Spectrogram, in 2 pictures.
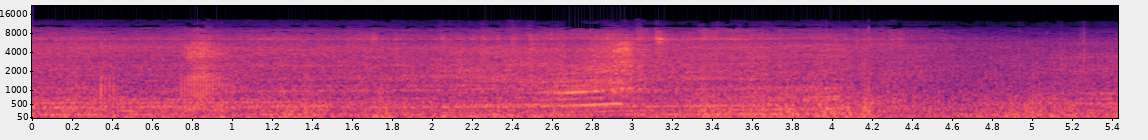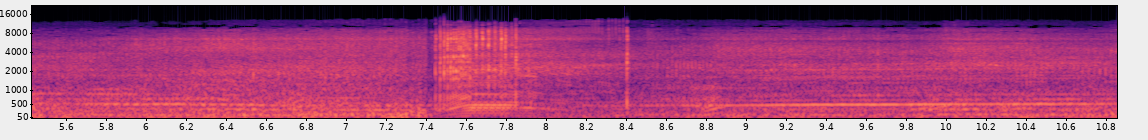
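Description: Sport bike engine running under way as heard from the rider's seat, with wind rush; its pitch rises about three seconds in and drops again a second later. Near the end a brief loud rush with a falling pitch passes over it.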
